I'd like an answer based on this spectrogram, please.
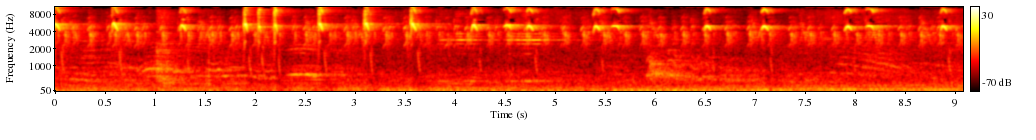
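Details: Squirrel giving loud, sharp, high chirps repeated about twice a second in a steady series, each a short bright note with a faint higher overtone; soft background noise and a brief low murmur near the end.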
